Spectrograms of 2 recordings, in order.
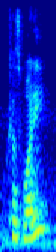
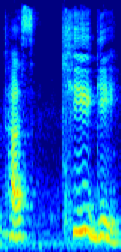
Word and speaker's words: Tuskegee: Tuskegee Airmen? What'd you say? Tuskegee Airmen. Tuskwhatty? Tuskegee Airmen? Tuskegee.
